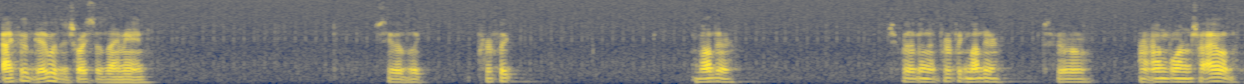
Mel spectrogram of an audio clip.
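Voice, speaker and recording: A man rambling through a slow, halting vlog monologue full of fillers and restarts. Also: mid-range voice. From United States. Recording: tinny phone-like sound.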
